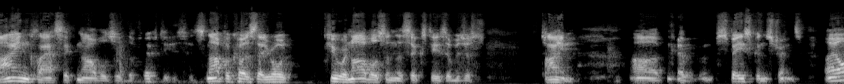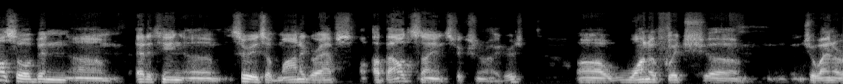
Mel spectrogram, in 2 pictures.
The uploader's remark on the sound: Holding up pretty well here in the lockdown. Doing some Zoom discussions.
